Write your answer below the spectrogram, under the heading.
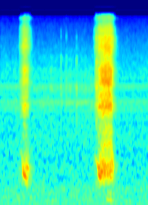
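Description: Two brief, harsh snorting inhalations through the nose, the second longer; reverse sneezing, a spasm of rapid noisy inward breaths.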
